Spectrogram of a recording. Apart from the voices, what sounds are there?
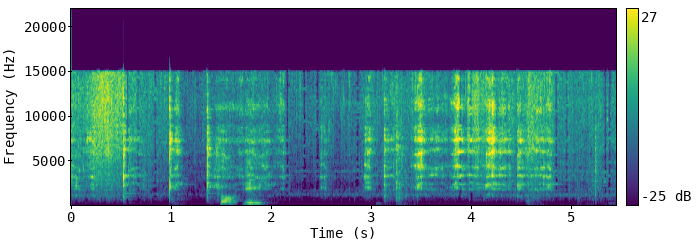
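stirring and frying kuymak in a pan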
